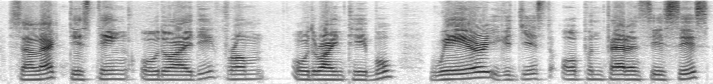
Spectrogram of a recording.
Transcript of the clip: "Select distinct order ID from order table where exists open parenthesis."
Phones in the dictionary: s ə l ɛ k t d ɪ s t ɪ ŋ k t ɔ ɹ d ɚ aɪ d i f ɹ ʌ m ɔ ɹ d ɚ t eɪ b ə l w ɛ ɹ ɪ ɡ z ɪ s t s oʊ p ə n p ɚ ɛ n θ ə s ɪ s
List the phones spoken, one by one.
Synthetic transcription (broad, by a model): s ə l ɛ k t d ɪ s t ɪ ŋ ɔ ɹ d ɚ aɪ d i f ɹ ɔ m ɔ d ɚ t eɪ b ə l w ɛ ɹ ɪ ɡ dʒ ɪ s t oʊ p ə n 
